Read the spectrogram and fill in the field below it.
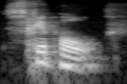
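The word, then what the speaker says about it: Schiphol: It's It's Skipipole. You wouldn't be able to pronounce that.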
